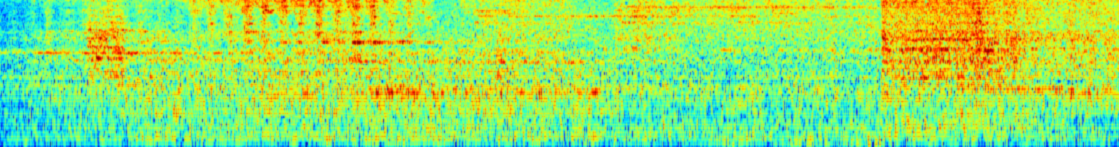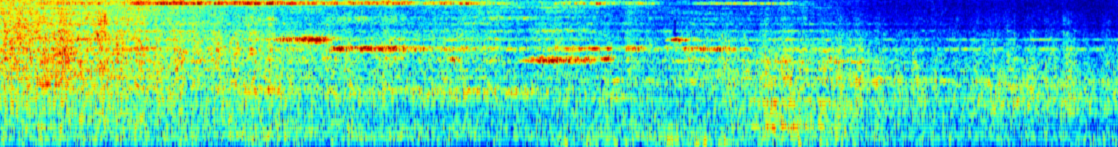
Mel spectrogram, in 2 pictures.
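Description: Eastbound freight train rolling past trackside in Kingman, Arizona, with steady loud rumble and high-pitched wheel squeal throughout, a continuous heavy roar of railcars sustained for the whole stretch.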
